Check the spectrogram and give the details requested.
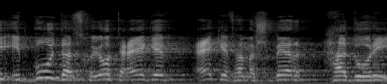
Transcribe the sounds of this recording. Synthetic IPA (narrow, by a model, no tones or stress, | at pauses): ʔɪbuːd̪hazxʊjoːt̪ʕeːɡɪv | ʕeːkɪvhamaʃbeːɾ | had̪uːɾiː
